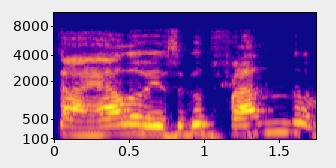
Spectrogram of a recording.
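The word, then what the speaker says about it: DiLello: longest cocktail party by Richard dialo and I pronounce the guy's name dielo but Joey's gone it's pronounced dialo is a good friend of ours and because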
